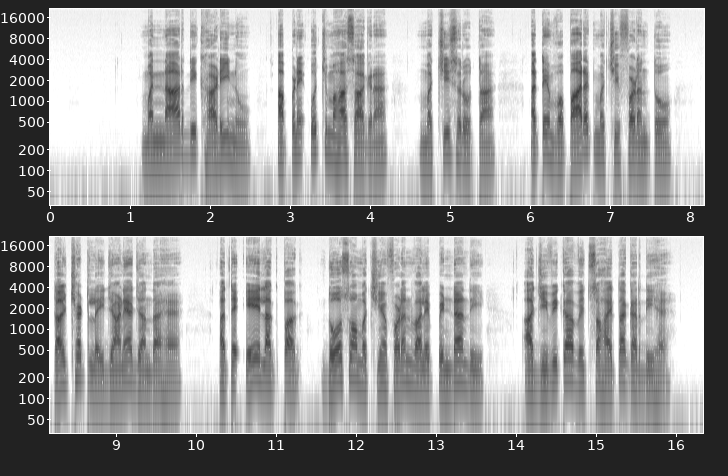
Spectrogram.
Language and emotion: Punjabi, neutral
